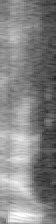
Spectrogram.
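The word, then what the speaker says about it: הוא: So, that's pronounced who. It's not pronounced he. It's he in English, but it's who in Hebrew.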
